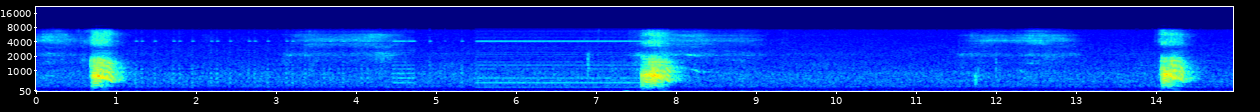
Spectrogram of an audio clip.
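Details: Small pug reverse sneezing: three loud, harsh snorting breaths spaced several seconds apart.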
